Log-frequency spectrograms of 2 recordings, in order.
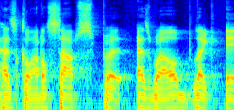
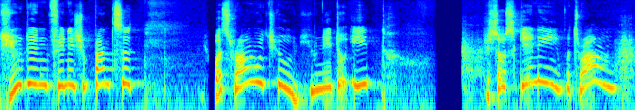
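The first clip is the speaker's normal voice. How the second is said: very high, fussing, nagging Filipino mother voice. Recalling an ex's Filipino mother, imitating ex's mom. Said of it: "Spot on impression of my ex's mom".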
